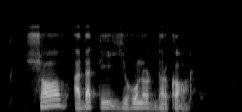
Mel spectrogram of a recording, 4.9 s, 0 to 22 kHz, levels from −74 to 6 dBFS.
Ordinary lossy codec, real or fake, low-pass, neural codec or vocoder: Opus, 32 kbps; real; 7.2 kHz; none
